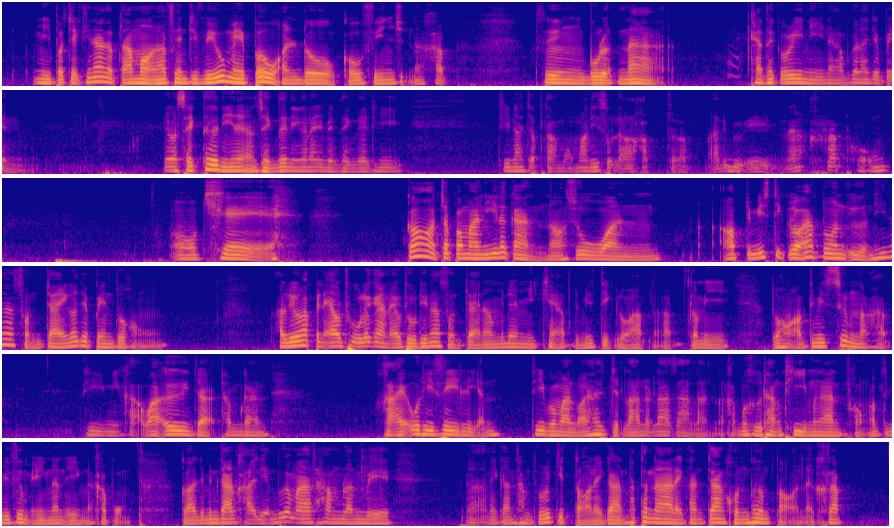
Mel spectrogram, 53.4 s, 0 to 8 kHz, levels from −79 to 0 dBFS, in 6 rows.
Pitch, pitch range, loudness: 125 Hz, 115-140 Hz, -26 LUFS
